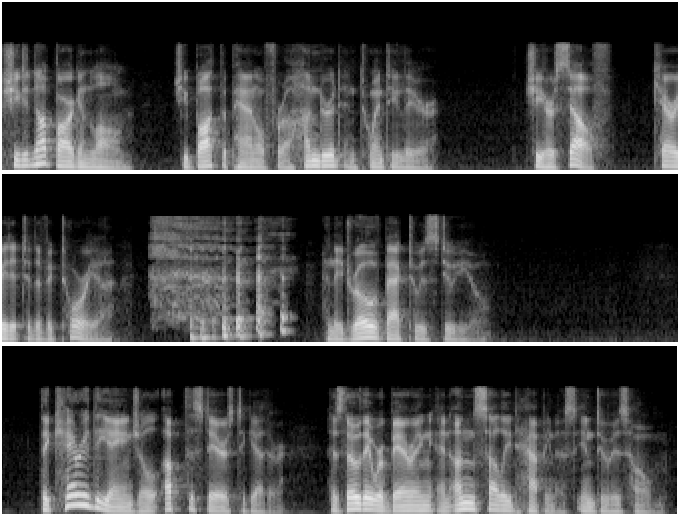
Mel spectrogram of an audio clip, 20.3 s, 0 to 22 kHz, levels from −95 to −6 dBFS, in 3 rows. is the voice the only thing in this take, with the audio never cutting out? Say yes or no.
no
